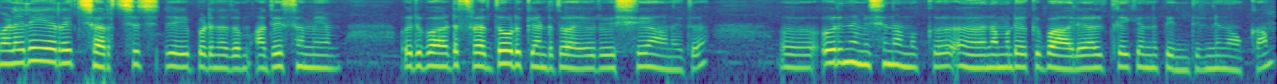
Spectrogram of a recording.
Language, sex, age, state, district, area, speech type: Malayalam, female, 18-30, Kerala, Ernakulam, rural, spontaneous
